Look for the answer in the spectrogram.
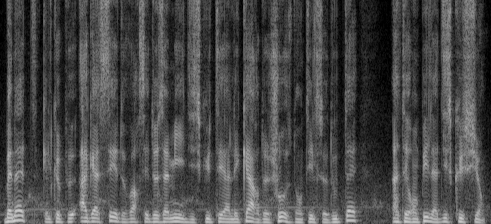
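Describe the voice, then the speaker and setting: A man's voice: fairly low pitch, fairly quick, slight background noise. A man narrating a scripted audio drama as a storyteller.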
